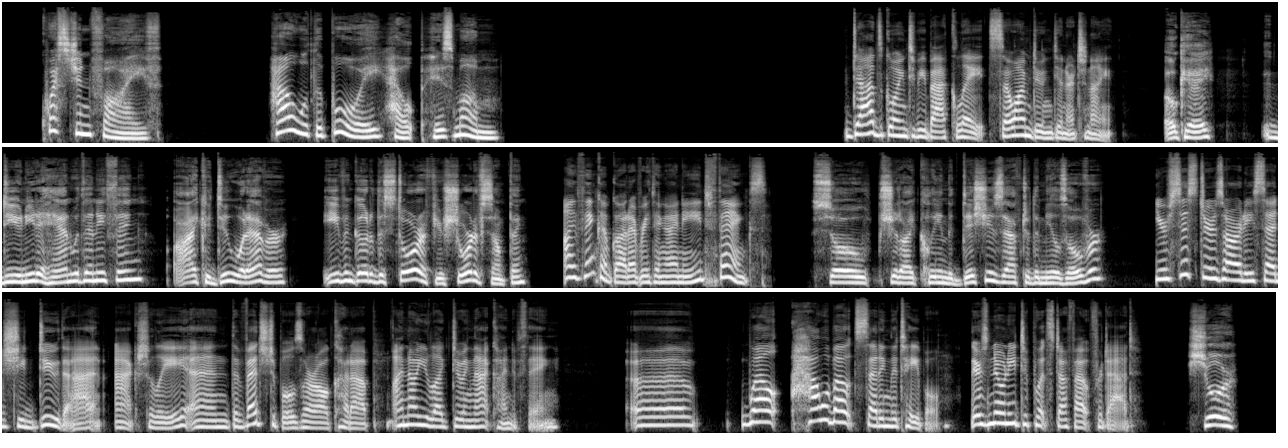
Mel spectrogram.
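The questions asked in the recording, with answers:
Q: How will the boy help his mum?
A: By setting the table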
